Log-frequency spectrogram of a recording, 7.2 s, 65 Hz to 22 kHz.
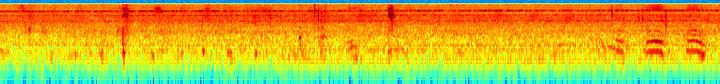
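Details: Magyar Vizsla puppies of the B litter vom Elsterhaus, 14 May 2015: a steady hiss with scattered faint ticks, then near the end two short, high whimpers that arch up and fall, each with a clear overtone.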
